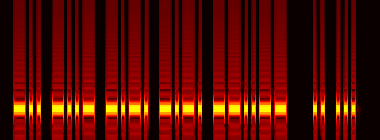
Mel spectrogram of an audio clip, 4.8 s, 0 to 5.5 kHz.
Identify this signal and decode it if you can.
Morse code, heard as a keyed tone, about 25 wpm, 600 Hz. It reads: DXCC, IS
